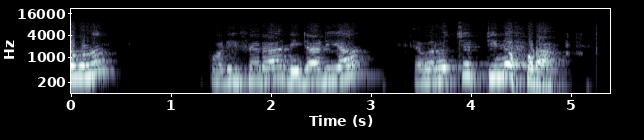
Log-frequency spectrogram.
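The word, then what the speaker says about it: Ctenophora: Porifera Cnidaria এবার হচ্ছে টিনোফোরা same spelling C টা এখানে silent T সি টি ই এন ও পি এইচ ও আর এ আচ্ছা Cnidaria কি দেখেছিলাম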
